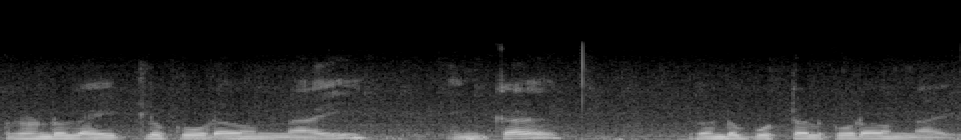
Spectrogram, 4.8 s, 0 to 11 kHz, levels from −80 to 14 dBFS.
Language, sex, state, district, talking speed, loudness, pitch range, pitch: Telugu, male, Telangana, Mahabubabad, 110 wpm, -13 LUFS, 130-140 Hz, 135 Hz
